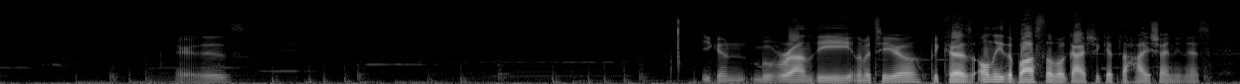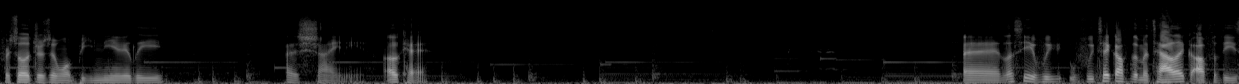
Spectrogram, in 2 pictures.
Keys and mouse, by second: 1.7-4.0 shift+drag, 4.7 middle click, 5.7 middle click, 6.4 middle click, 7.0-9.3 drag, 10.4 ctrl+z, 16.7 middle click, 17.7-19.5 drag, 21.1 middle click, 22.2 middle click, 22.8 middle click, 23.5 click, 24.2 middle click.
